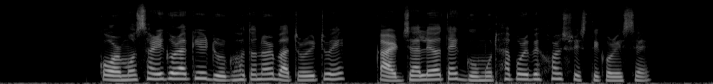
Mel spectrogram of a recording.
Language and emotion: Assamese, sad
